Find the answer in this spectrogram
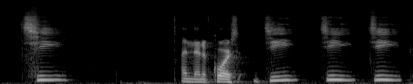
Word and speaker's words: ji: I find that with ji, just say it like you're saying the regular J sound in English, like in Jeep, except with the tongue position against the back of your bottom teeth.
